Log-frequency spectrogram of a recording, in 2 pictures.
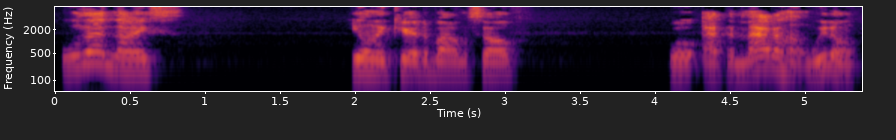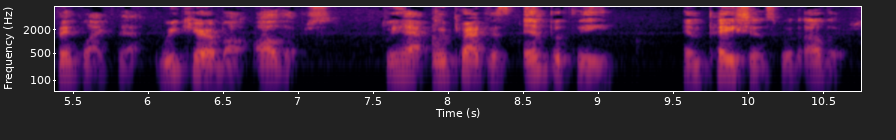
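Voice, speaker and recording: A man, a school principal, reading a picture book aloud to young children in a simple, instructive manner, pausing to ask questions. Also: on the high side, expressive, breathy edge.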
